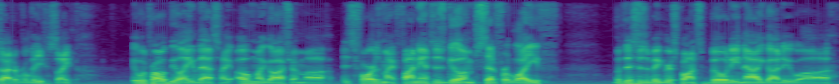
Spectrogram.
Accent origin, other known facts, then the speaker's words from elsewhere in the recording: Ohio, United States; No, I just told you I'm from Ohio.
